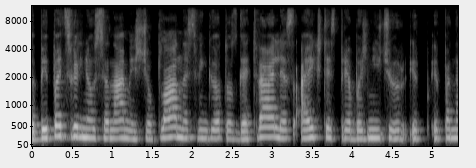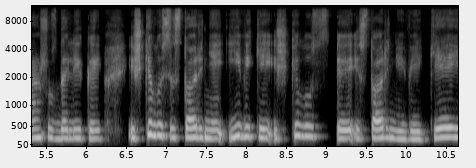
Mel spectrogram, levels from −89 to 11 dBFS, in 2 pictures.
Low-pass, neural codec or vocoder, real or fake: 10.8 kHz; none; real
